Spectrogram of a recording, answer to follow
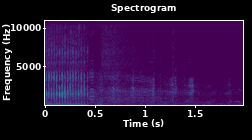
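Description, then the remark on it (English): A voice imitates a loud snore: one short, rough, rattling snort lasting about half a second, followed by quiet background noise. “Some of you were breathing really loud, right?”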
